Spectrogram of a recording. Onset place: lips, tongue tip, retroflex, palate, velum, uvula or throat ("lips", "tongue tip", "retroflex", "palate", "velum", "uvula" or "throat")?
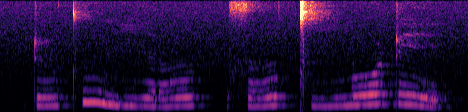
retroflex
